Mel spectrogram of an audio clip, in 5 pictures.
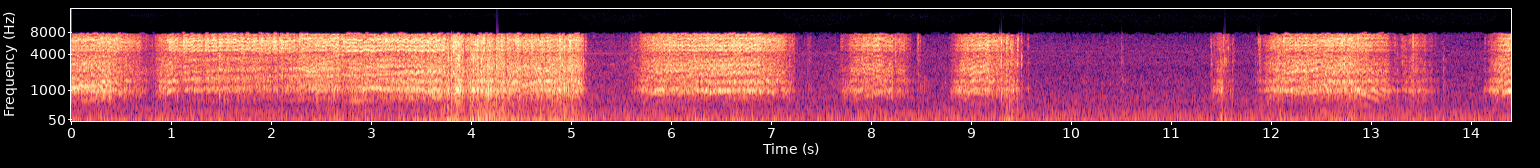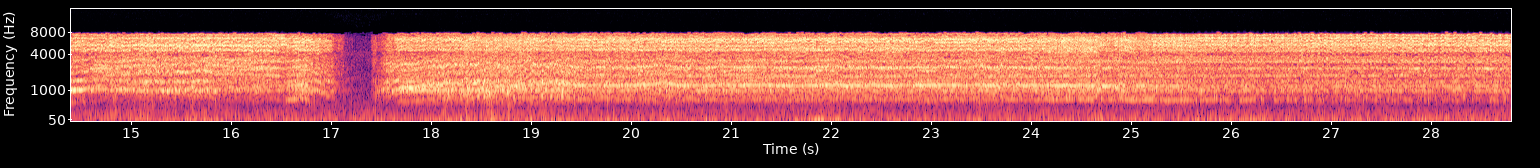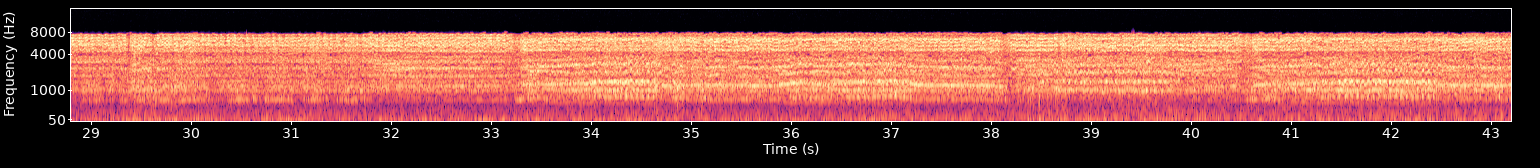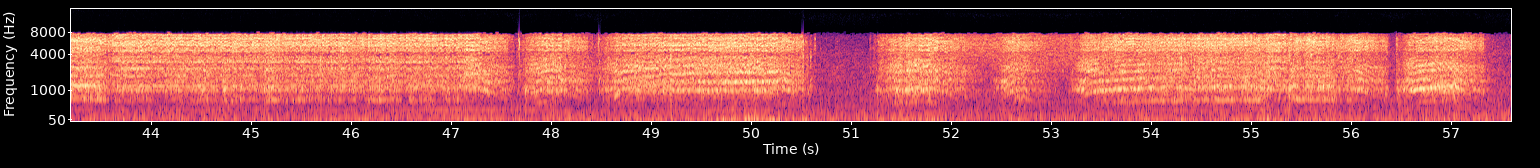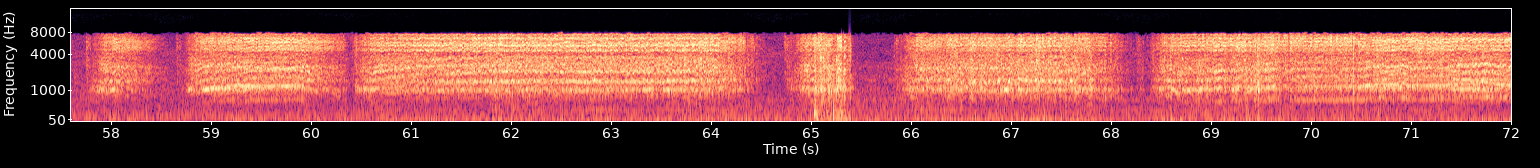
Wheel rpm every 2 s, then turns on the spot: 100, 160, 100, 80, 30, 10, 60, 130, 90, 150, 160, 160, 160, 160, 160, 160, 160, 160, 160, 160, 160, 160, 160, 130, 110, 70, 60, 150, 60, 70, 110, 160, 60, 130, 100, 160.
none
